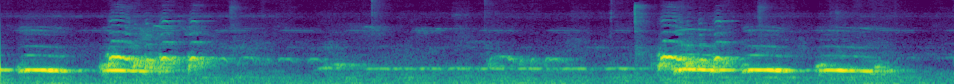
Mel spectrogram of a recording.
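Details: Zebra dove of local stock singing, meant to stimulate reluctant captive doves. Its throaty rolling coo opens the song, followed by a long steady hum-like tone, then another burst of warbling coo notes.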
